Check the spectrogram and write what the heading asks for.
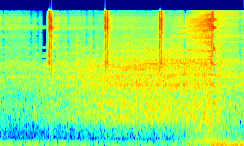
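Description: Trailer sound design: a clock ticking about twice a second, with a rising whoosh that swells through the second half and cuts off suddenly at the end.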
